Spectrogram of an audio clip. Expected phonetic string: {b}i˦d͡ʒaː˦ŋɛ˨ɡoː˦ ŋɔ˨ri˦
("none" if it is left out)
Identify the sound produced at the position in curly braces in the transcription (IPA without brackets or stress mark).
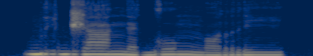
b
